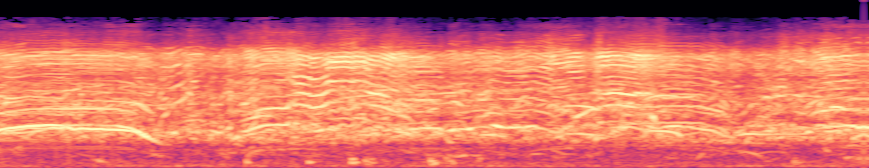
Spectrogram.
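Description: A large crowd of women shouting, shrieking and cheering together, many high voices overlapping without a break.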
